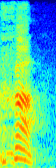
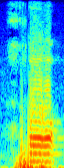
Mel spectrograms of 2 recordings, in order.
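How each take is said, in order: First: The vowel sounds like an open 'a'. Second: The vowel sounds like a darker 'o'. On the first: The speaker calls it wrong. "on ne dit pas Kha" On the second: The speaker calls it right. "on dit Kha"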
